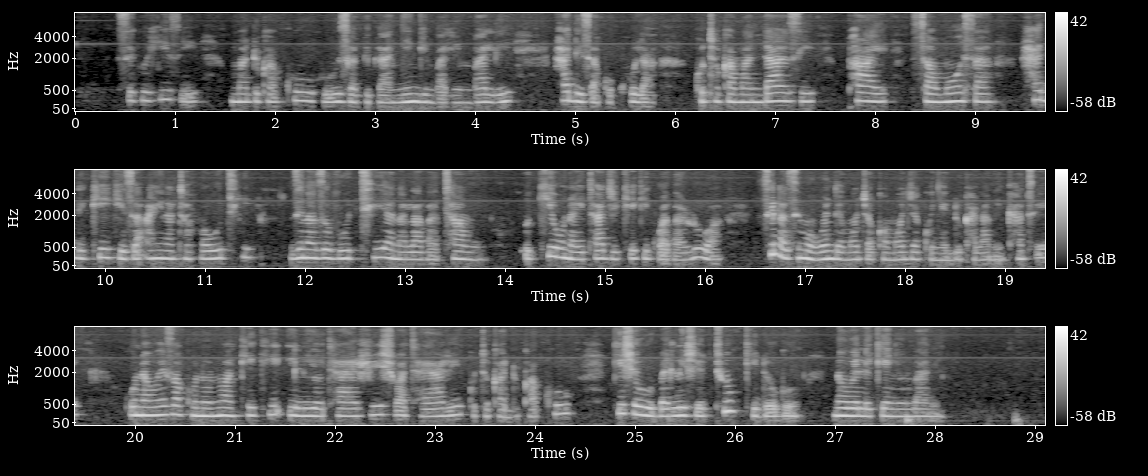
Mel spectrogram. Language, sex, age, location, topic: Swahili, female, 18-24, Nairobi, finance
